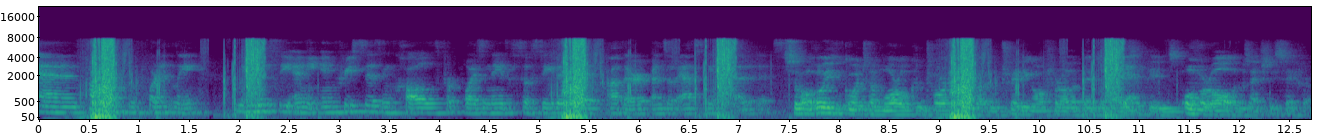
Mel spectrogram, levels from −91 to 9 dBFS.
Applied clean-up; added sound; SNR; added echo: none; Tearing; -5 dB; reverberation time 0.4 s.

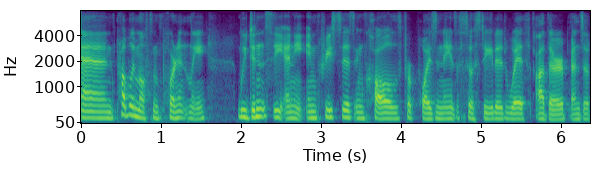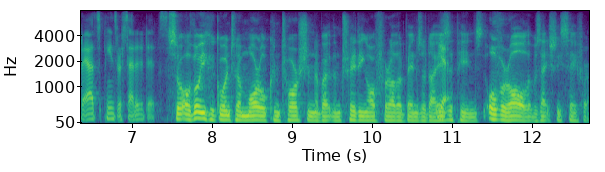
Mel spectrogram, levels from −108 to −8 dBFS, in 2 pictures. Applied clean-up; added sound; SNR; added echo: none; none; none; none.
